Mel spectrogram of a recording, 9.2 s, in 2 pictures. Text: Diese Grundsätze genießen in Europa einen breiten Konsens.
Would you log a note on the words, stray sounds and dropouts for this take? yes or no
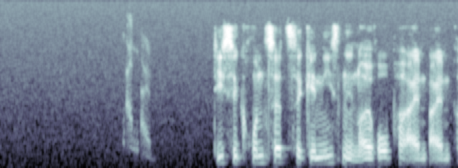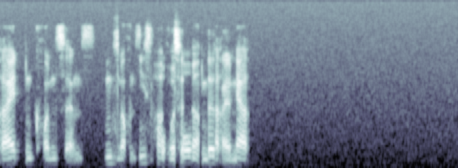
yes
